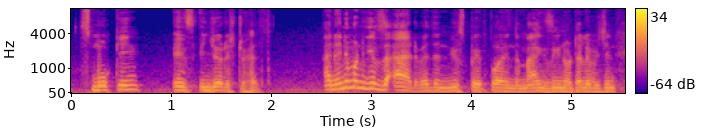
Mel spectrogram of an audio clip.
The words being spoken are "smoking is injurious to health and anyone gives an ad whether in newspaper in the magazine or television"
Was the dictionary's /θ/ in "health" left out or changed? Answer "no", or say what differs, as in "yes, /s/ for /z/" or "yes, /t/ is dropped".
yes, /t/ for /θ/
